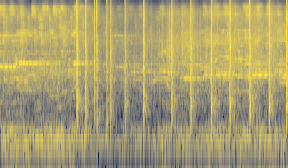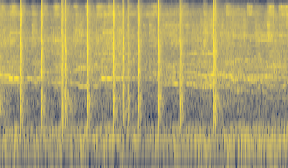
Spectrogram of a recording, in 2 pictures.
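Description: Aerial fireworks going off: a fast run of sharp bangs, about three a second, starting about a second and a half in and thinning out near the end, over a steady low rumble.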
